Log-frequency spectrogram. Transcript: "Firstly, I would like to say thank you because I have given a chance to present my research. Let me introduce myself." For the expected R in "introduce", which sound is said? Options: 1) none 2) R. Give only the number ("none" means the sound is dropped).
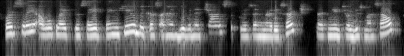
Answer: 1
